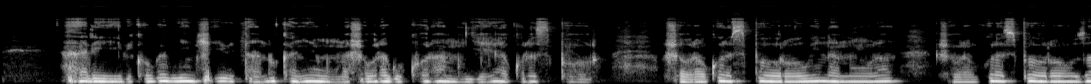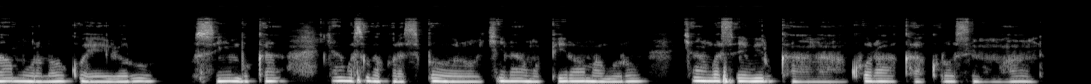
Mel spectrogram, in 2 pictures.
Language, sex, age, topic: Kinyarwanda, male, 18-24, health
